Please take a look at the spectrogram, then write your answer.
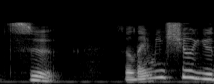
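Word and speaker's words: つ: And this is hiragana tsu, as in bats and cats. but the shape of your mouth is just like the one with hiragana u, and then say tsu.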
